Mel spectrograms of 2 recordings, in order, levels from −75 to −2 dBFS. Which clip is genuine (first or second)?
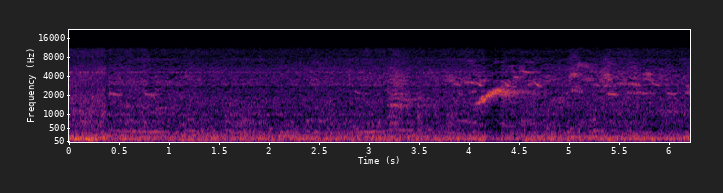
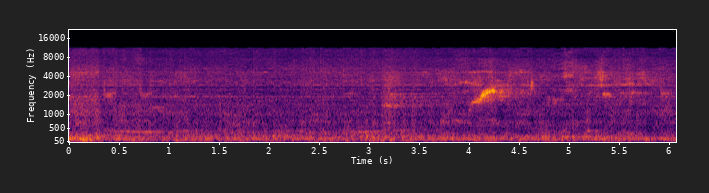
first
